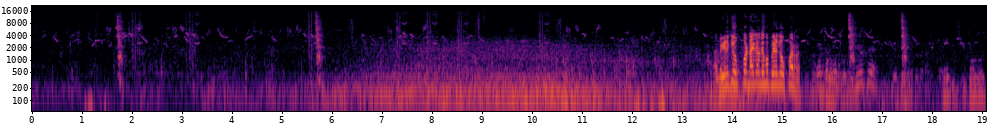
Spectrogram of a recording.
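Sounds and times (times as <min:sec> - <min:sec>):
small birds chirping: 0:00.0 - 0:19.0
sharp clicks: 0:03.0 - 0:03.4, 0:05.4 - 0:06.6, 0:07.2 - 0:09.1, 0:10.0 - 0:10.7
vehicle engine hum: 0:03.1 - 0:14.7.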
